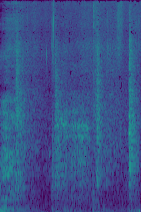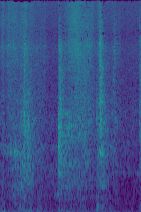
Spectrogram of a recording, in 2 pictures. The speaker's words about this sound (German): So, schließen wir mal das Fenster. So, alles gut. Ist zu? Ja. Ja, ist auch wirklich ganz zu.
